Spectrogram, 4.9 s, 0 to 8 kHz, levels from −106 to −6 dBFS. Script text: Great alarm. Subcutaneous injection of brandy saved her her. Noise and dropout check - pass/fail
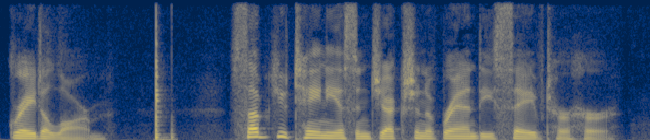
fail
